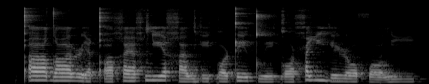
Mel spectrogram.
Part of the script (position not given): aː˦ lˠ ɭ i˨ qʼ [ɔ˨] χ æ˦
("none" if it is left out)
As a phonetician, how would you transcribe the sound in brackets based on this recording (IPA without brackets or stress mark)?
ɔ˨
